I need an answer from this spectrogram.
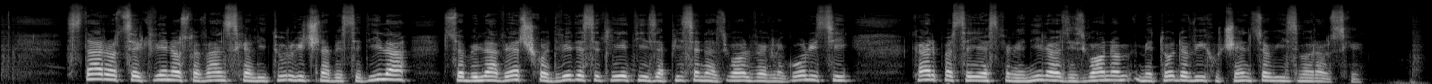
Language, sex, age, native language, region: Slovenian, female, 60+, Slovenian, Gorenjska region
